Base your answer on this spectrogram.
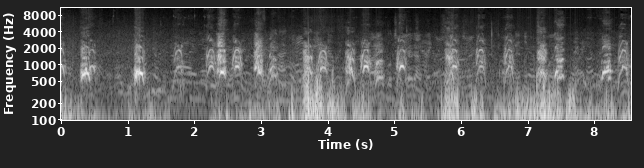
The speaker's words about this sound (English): I went to Essig Park last night, where crowds of people and dogs gathered together for one uncharacteristically windy final summer night with friends and neighbors at the dog park.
